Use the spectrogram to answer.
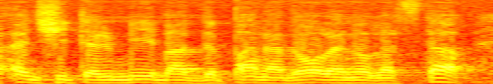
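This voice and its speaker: A man with a French accent talks at a moderate pace over noticeable background noise, with audible room echo. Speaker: lecturer on personal experience. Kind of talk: lecture. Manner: halting.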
